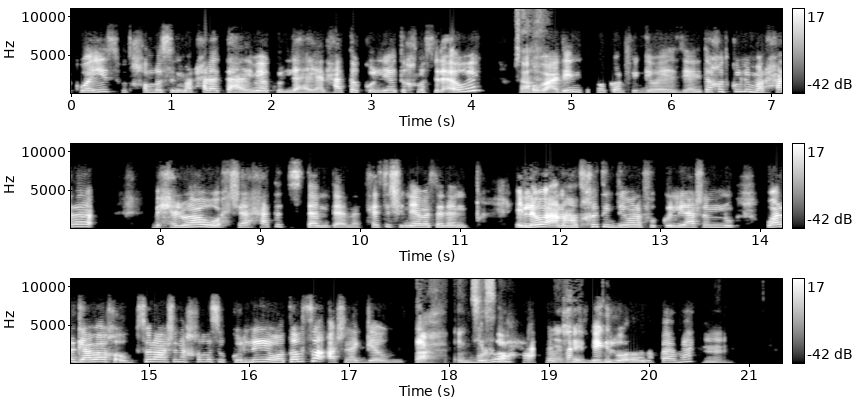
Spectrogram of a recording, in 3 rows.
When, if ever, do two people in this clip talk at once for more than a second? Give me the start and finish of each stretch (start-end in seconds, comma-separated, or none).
18.2-19.7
